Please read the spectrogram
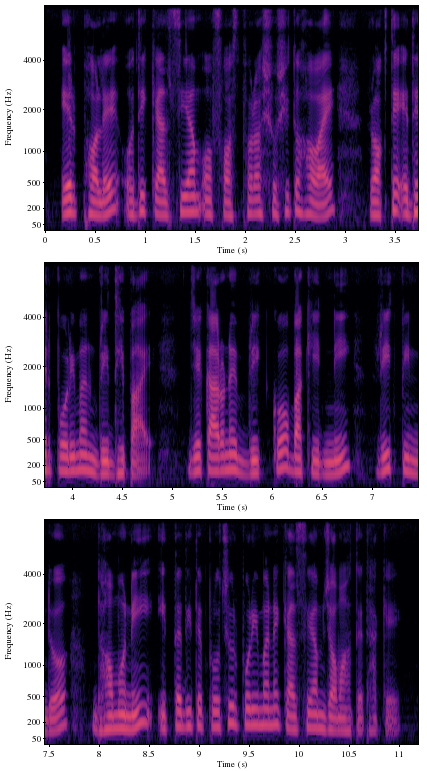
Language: Bangla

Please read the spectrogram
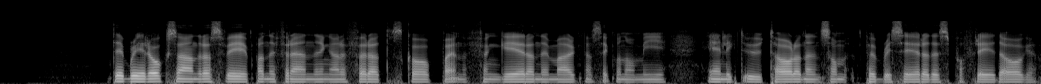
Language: Swedish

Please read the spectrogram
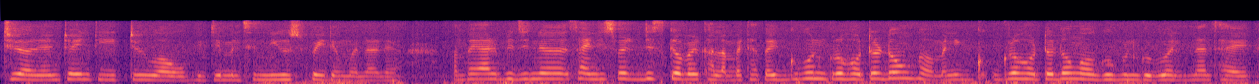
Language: Bodo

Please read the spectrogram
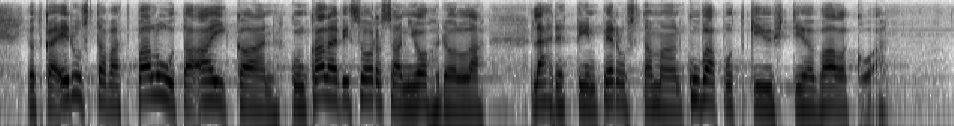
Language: Finnish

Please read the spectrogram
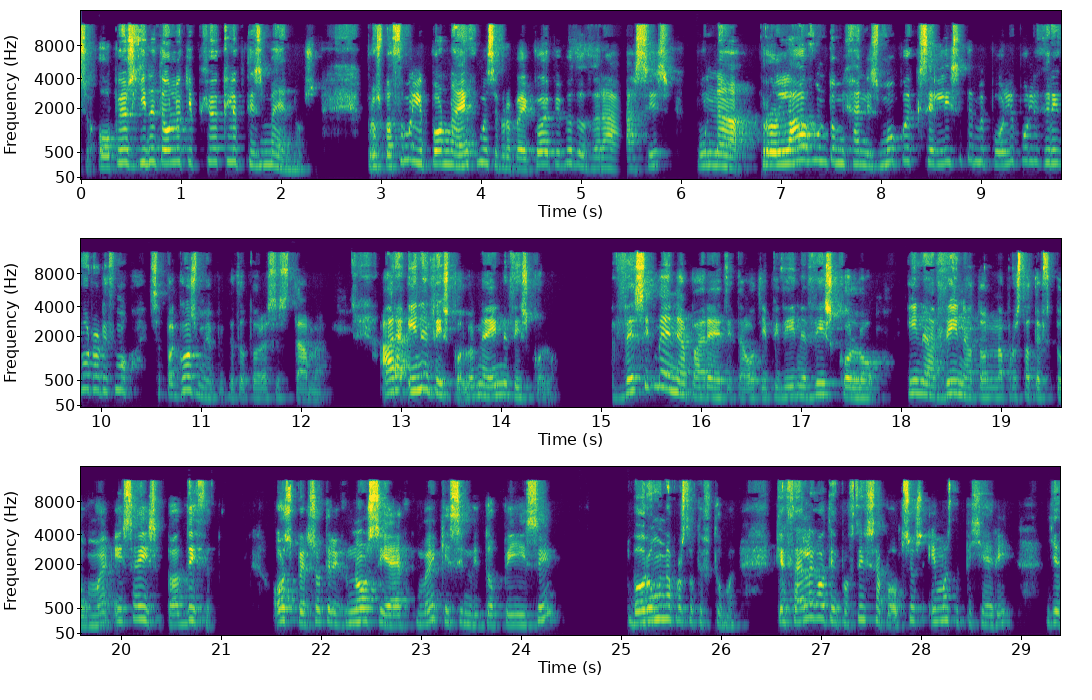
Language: Greek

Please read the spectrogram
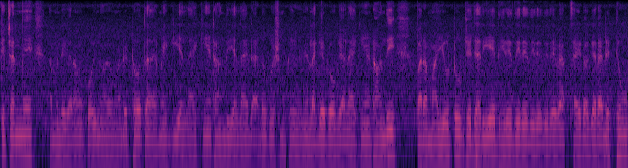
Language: Sindhi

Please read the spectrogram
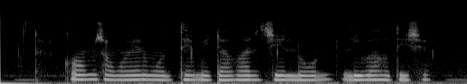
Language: Bangla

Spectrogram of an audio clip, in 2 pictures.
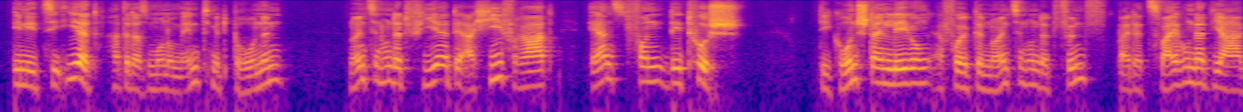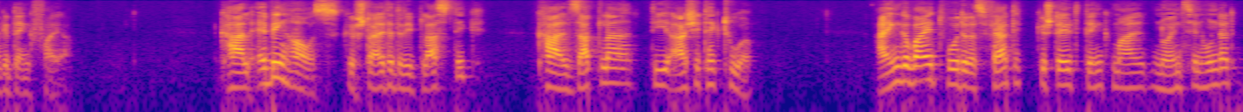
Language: German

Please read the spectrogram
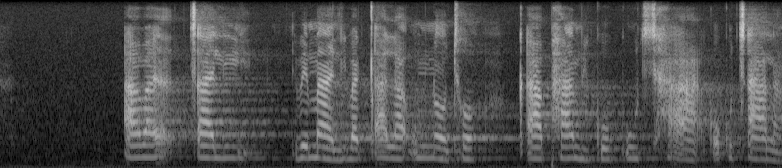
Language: South Ndebele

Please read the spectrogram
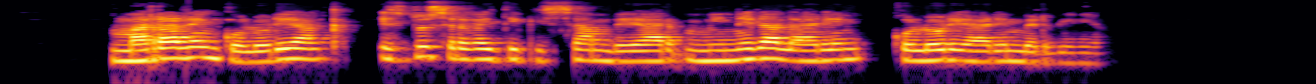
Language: Basque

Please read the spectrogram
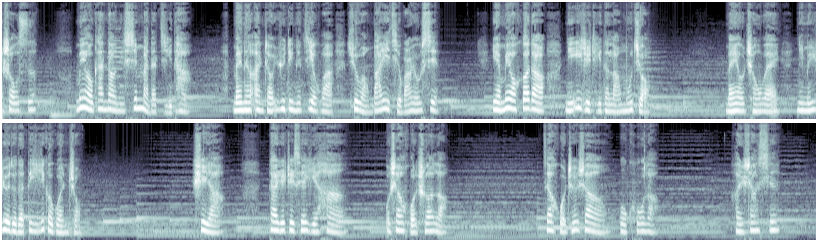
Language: Chinese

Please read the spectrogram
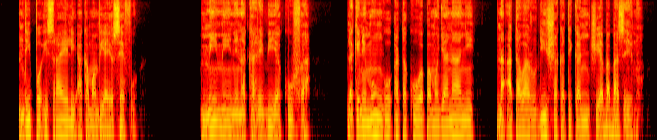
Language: Swahili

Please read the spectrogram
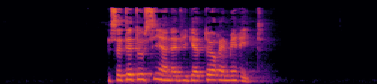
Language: French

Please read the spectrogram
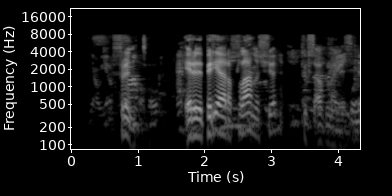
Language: Icelandic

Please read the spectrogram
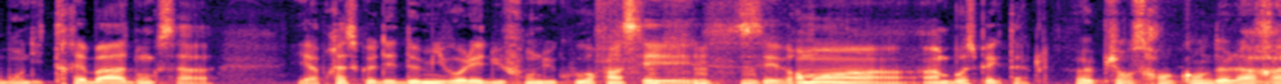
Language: French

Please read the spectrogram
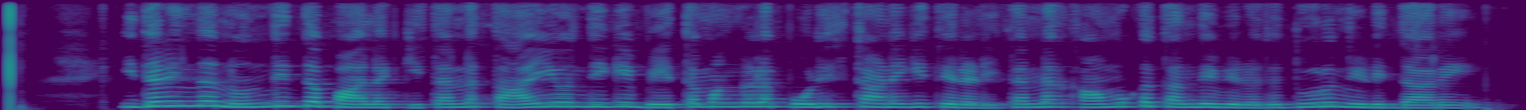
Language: Kannada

